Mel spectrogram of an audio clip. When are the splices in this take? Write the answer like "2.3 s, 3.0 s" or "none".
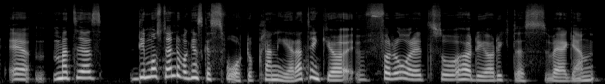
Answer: none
